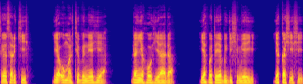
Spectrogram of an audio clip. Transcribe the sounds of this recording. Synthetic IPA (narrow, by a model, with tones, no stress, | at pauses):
se˦jsɐ˦rkʲiː˦ | jaː˦ʔʊ˨mɐ˨rt͡ʃi˦bɪ˨neː˦ɦɪ˦ja˨ | ɗɐ˦ɲja˨ɦoː˦ɦɪ˨jaː˦da˨ | jaː˦ɸɪ˨ta˦ja˦bɪ˨ɡʲɪ˦ʃɪ˨meː˦jiː˦ | jaː˦kɐ˦ʃe˨ʃi˦ʔ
